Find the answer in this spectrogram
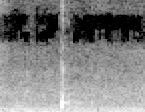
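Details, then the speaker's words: Baby boy repeatedly hiccuping while being held and soothed by his grandmother; a single brief, sharp hiccup over quiet room noise, a harmless hiccup. "Yes. God bless that baby with the hiccups. That's okay. Mhm. They'll go away."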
